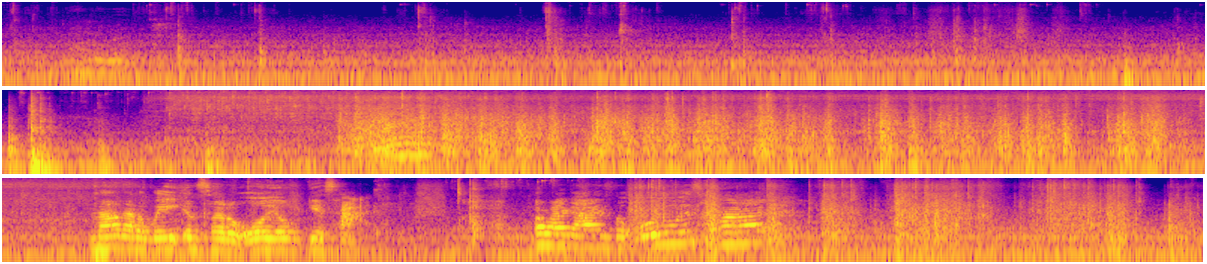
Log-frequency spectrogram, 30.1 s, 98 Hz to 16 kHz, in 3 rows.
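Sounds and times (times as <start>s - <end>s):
tap water running into sink: 11.3s - 13.0s.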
